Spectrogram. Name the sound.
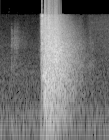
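gunshot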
